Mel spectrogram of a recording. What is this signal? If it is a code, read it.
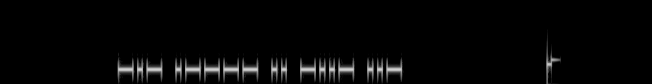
Morse code, heard as a keyed tone, about 25 wpm, 700 Hz. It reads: K1IXU
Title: USA Call Signs - 5 Characters - 3x Character Spacing - 25wpm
